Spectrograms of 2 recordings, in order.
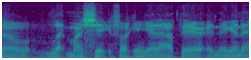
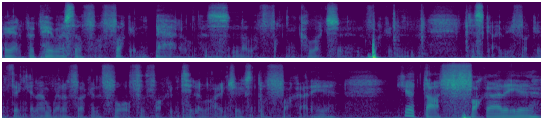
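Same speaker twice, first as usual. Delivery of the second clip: mumbling, quieter and lower in pitch; 5 semitones lower, 7 dB quieter than usual. A speaker talking to his audience, later apologizing for it: mumbling. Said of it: "Sorry for mumbling and shit".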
